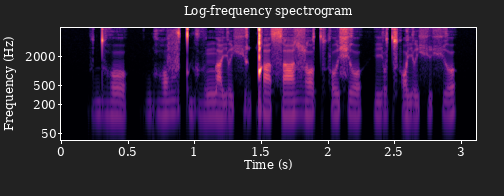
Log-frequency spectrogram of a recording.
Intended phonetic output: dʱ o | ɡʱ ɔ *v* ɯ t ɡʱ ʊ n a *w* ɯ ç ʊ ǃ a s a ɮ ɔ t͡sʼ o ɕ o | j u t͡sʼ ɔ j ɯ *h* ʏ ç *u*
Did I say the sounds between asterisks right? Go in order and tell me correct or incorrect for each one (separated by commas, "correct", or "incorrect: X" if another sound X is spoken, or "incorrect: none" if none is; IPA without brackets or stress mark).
correct, incorrect: j, incorrect: ç, incorrect: ʊ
